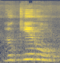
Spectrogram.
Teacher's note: ro-nya itu dibaca tafhim lalu dibaca panjang dinamakan matobi'i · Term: ro tafhim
